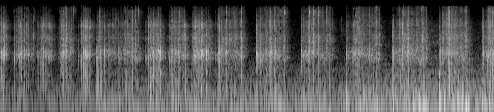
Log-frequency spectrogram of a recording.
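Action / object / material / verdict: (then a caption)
tap / plastic ice cube tray / plastic / none. Long nails rapidly tap and scratch the domed cavities of an empty green plastic ice cube tray held up in the air. The result is a dense, crinkly stream of bright clicks and scraping in uneven bursts, broken by brief pauses, with each tap dying away quickly.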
